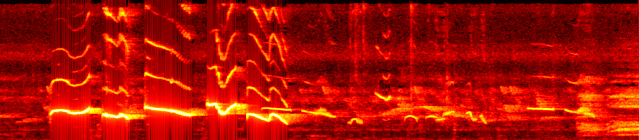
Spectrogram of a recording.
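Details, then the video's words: Oriental magpie-robin, a caged kacer, delivering rich whistled song: long clear slurred notes and quick rising-falling twists, loud at first then softer, varied phrases toward the end. "KACER NGEDROP MACET BUNYI LANGSUNG GACOR"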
